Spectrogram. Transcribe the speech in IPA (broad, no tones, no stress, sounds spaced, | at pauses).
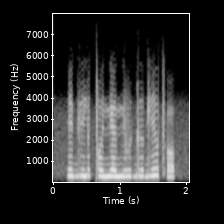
e bʲ ɨ ɪ̯ j ɐ ǀ ɔ ɪ̯ mʲ a ə̯ mʲ ɐ v ɨ ɡ ɨ ə̯ ɡ j e ʊ̯ t͡sʼ ɔ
